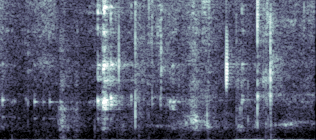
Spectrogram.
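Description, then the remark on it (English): Wet, crunchy chewing sounds of a person eating with a lot of food shoved in their mouth, a rapid series of smacking and crackling bites with a low rumble underneath and no talking. “Why do you chew like...”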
